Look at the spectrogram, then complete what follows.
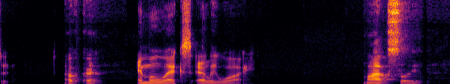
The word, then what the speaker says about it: Moxley: out something and you tell me how to pronounce it okay mo x le Y obviously not Mosely set mo X right yeah but X could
